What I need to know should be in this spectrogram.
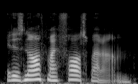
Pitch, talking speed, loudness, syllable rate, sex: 180 Hz, 260 wpm, -15 LUFS, 6.2 syllables/s, female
